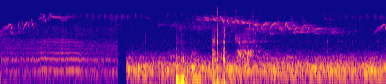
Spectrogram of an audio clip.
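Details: A bee buzzing, a steady low droning hum with layered overtones for about two seconds, then a short break followed by noisier buzzing and rustling, with faint high chirps in the background.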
